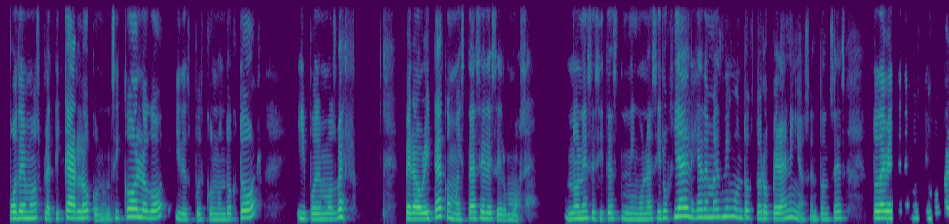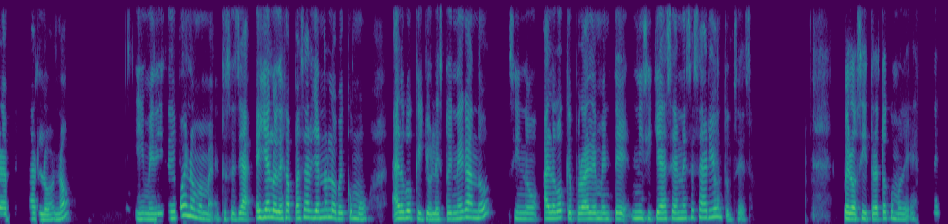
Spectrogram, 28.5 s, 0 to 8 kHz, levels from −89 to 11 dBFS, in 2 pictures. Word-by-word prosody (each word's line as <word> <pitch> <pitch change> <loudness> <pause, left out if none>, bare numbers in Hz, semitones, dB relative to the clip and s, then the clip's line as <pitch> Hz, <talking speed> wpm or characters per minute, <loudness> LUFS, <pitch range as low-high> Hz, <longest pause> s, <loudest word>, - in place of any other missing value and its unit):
podemos 235 +2 +3
platicarlo 235 +3 +2
con 185 +1 -5
un - - -8
psicólogo 255 - +2
y 220 -6 -4
después 195 0 -6
con 195 0 -5
un 190 0 -4
doctor, 250 - +1 0.6
y 215 -1 -3
podemos 205 0 -2
ver, 280 -1 +4 0.9
pero 215 -1 +5
ahorita, 220 +8 +4
como 235 -8 -2
estás, 220 +4 -1
eres 215 -1 0
hermosa, 180 -1 -7 0.4
no 220 -2 0
necesitas 220 -1 -2
ninguna 200 -1 -2
cirugía", 245 +6 +2
y 305 - +7
le 280 - +1
dije: 265 - -1
"Además, 275 +1 +1
ningún 290 -3 +1
doctor 250 -3 -3
opera 210 0 0
niños, 225 -6 -3
entonces, 215 +4 -5 0.4
todavía 240 0 +6
tenemos 240 -2 -12
tiempo 220 -2 -7
para 205 -1 +1
pensarlo", 200 -1 -4
¿no?, 215 +6 -3 0.9
y 205 -2 -3
me 195 -1 -1
dice: 200 +4 -2
"Bueno, 325 -4 +4
mamá", 210 -5 -2
entonces 205 0 -7
ya, 205 -2 +1
ella 260 +2 +5
lo 250 - +6
deja 240 +1 +2
pasar, 250 +3 +1
ya 245 0 +3
no 260 +1 0
lo 255 -2 +2
ve 215 -1 -2
como 220 -2 -4 0.3
algo 230 +2 +3
que 210 -4 -2
yo 200 0 -1
le 195 - +1
estoy 205 +2 -3
negando, 250 - 0 0.2
sino 215 -2 -5
algo 225 +3 +2
que 220 - -1
probablemente 215 0 0
ni 230 -1 0
siquiera 220 0 +1
sea 225 -1 -1
necesario, 255 +4 -1
entonces 265 -9 -7 1.4
Pero 210 -3 +6
sí, 215 +1 -1
trato 205 +2 -1
como 215 -4 -4
de 205 +1 -8 0.2
Sí. 215 0 -13
220 Hz, 160 wpm, -23 LUFS, 205-245 Hz, 1.4 s, y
